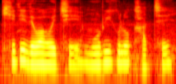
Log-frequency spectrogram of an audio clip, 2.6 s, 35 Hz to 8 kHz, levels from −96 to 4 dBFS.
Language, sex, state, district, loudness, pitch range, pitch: Bengali, male, West Bengal, Alipurduar, -18 LUFS, 125-140 Hz, 130 Hz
